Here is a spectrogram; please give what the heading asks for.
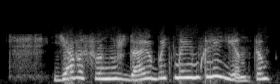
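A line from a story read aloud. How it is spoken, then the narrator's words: Host laughing loudly. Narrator (Russian): сказал хозяин, громко смеясь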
